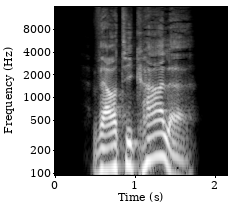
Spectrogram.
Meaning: inflection of vertikal: 1. strong/mixed nominative/accusative feminine singular 2. strong nominative/accusative plural 3. weak nominative all-gender singular
- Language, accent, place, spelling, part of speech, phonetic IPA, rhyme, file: German, Germany, Berlin, vertikale, adjective, [vɛʁtiˈkaːlə], -aːlə, De-vertikale.ogg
